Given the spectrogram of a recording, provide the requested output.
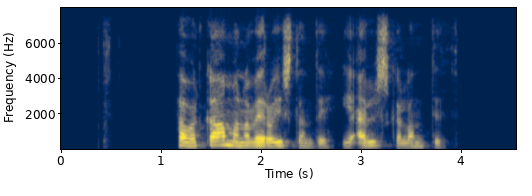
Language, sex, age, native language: Icelandic, female, 20-29, Icelandic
